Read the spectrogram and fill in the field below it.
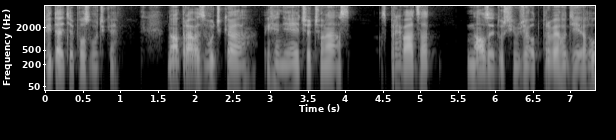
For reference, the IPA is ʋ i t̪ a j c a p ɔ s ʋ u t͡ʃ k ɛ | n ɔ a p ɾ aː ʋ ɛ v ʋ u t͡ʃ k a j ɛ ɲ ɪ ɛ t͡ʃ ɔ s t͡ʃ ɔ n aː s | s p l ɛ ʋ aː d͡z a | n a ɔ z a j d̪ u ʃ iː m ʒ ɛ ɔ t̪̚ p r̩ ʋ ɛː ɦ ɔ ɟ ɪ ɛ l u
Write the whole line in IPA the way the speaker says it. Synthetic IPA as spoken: ʋ i t̪ a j c ɛ p ɔ z ʋ u t͡ʃ k ɛ | n ɔ a p ɾ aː ʋ ɛ z ʋ u t͡ʃ k a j ɛ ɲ ɪ ɛ t͡ʃ ɔ t͡ʃ ɔ n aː s | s p ɾ ɛ ʋ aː d͡z a | n a ɔ z a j t̪ u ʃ iː m ʒ ɛ ɔ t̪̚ p r̩ ʋ ɛː ɦ ɔ ɟ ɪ ɛ l u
